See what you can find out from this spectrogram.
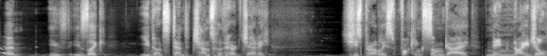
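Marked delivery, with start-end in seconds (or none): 1.8-6.9 put-on cat voice with a Scottish accent. Quoting a cat character from a movie: Mister Whiskers Scottish accent. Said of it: "awesome Scottish accent going through it".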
